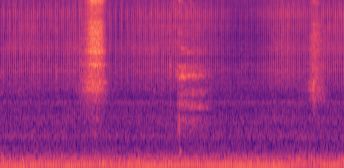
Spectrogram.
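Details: Harsh sneezes from an adult with a cold that is moving to the chest, sneezing in a car after trying to stifle them: a few sharp sneeze bursts over a low engine rumble.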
